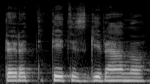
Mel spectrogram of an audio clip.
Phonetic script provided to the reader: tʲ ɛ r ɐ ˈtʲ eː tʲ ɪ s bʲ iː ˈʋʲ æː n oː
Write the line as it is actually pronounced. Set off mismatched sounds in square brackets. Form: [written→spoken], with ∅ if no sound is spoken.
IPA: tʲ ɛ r ɐ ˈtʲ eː tʲ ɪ s [bʲ→ɡʲ] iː ˈʋʲ æː n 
